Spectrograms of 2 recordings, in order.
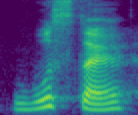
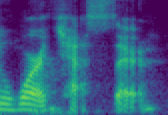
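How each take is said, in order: First: It is said the way locals say it. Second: It is said the way the spelling suggests. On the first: "I live in a town called Worcester" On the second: "you will look at it and say"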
